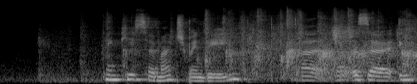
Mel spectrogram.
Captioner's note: audience applauding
